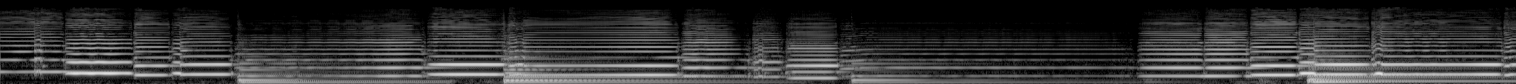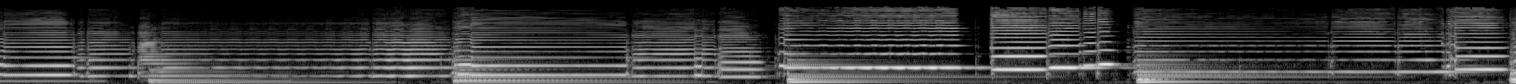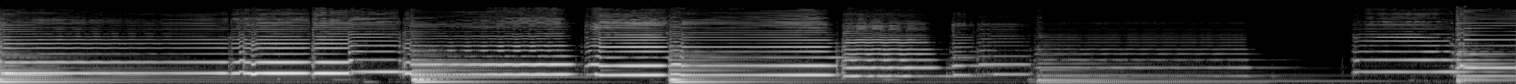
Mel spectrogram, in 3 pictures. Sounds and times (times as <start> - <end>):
Music: 0.0 - 45.4.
